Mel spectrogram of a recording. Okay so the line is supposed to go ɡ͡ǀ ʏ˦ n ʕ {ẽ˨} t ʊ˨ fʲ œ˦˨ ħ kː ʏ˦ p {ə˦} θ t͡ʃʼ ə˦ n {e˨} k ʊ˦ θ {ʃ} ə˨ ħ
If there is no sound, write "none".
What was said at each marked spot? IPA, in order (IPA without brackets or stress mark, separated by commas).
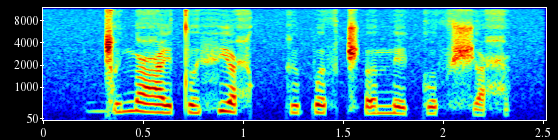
e˨, ə˦, e˨, ʃ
